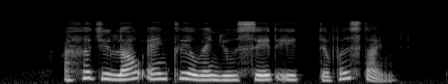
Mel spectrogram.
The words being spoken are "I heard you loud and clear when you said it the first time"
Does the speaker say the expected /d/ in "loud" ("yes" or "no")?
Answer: no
